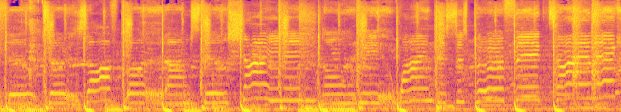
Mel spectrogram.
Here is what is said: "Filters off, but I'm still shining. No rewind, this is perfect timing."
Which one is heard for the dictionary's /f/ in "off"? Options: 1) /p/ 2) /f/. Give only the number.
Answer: 2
